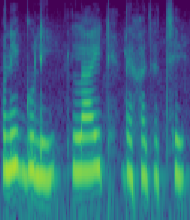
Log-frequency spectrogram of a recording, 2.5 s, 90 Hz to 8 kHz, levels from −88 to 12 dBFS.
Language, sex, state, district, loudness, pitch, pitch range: Bengali, female, West Bengal, Cooch Behar, -14 LUFS, 235 Hz, 225-250 Hz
